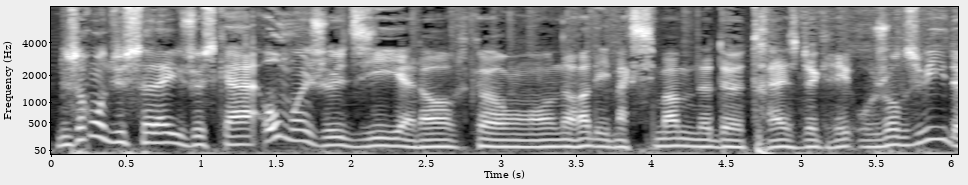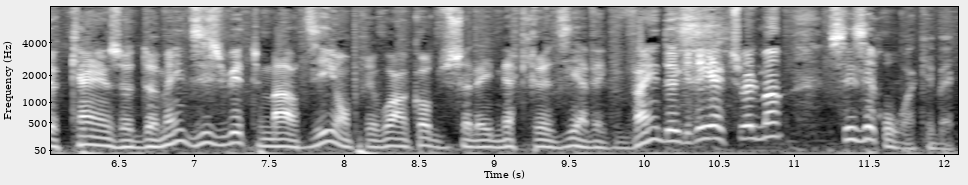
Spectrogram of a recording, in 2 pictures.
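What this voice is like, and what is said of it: Put-on French accent. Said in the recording (French): “un accent français! ... c'est une imitation, c'est pas mon vrai moi.”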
